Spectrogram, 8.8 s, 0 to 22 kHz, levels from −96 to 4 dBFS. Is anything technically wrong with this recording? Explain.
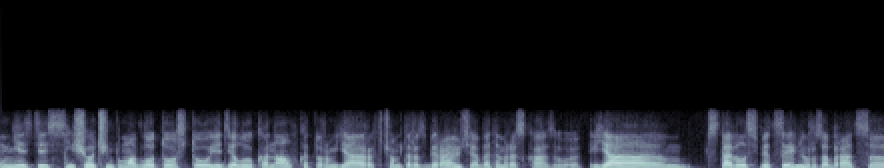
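Yes. Throughout the speech, the AMR wideband (HD Voice) codec is plainly audible. Content stops at 7.5 kHz, and the voice sounds rough and raspy, as the vocal tract model runs short of bits. This points to one of the lowest modes, near 8.85 kbit/s.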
